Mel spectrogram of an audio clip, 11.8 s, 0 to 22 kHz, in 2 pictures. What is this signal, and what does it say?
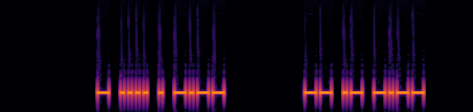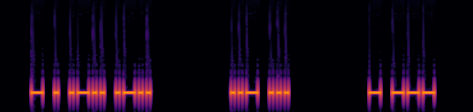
Morse code, heard as a keyed tone, about 25 wpm, 700 Hz. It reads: THEY MAY TELL US TO
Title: 3x Word-Spacing - Sentences from Top 300 Words - 25wpm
